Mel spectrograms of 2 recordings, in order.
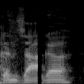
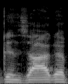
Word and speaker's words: Gonzaga: a big part of gonzaga bursting on the scene right was dan munson when this all got started schooling everyone in a press conference on the proper way to say gonzaga instead of gonzaga right that was a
